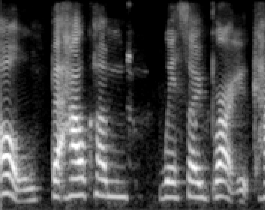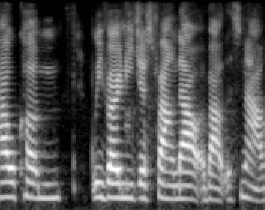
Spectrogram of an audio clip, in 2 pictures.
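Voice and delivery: normal talking voice

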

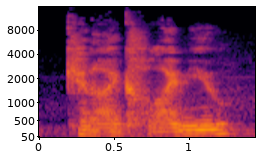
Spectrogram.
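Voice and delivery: slow, hushed half-whisper, close in. Retelling how a stranger hugged them at the door: imitating a half-whisper. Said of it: "whispers in my ear".

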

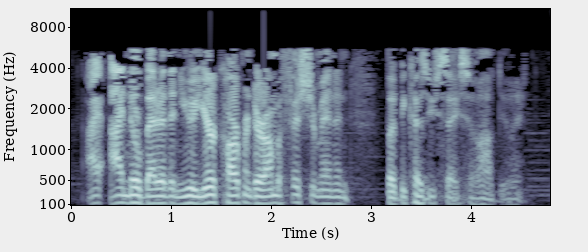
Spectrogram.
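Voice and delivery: normal talking voice

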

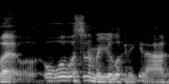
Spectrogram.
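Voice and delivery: rushed, hurried, unsure, unrelaxed delivery. Showing how a tense, unconfident offer sounds: hurried, less relaxed tone. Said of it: "if I'm sitting here talking like this".

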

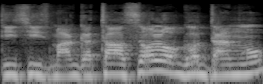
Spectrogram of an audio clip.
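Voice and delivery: terrible, botched, put-on Creole accent. Riffing on an imagined guitarist on horseback, in a terrible Creole accent. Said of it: "Terrible Creole accent".

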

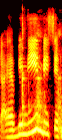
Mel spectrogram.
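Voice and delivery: put-on British accent with fake French layered over. Quoting a character's proud moment of realizing: fake French-British accent. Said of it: "I apologize for my fake French on top of fake British accent".

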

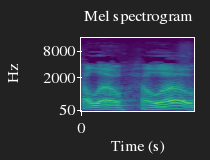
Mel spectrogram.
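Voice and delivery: muffled speech through covered mouth. Greeting listeners at the start of an episode: muffled, mouth covered. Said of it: "I was covering my mouth".

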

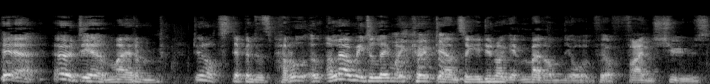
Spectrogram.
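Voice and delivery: high, loud, swooping, polite, courtly badger voice. Acting out a made-up show's hero: honorable badger character voice. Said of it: "Oh, what an honorable badger".

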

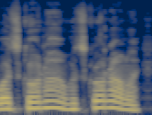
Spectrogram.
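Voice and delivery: very high, frantic, panicked voice. Retelling how Mom reacted to a gaming prank, imitating mom freaking out. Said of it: "she's just freaking out".

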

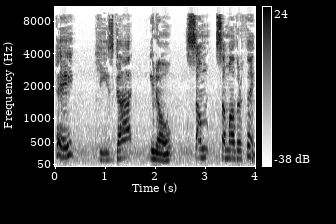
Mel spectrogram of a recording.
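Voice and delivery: ordinary delivery

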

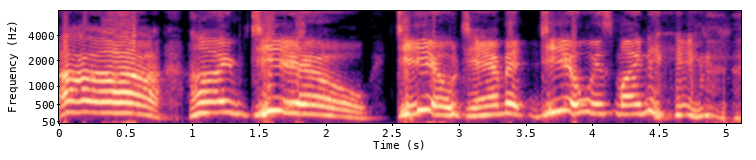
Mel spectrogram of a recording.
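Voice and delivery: put-on very slow, high, drawn-out theatrical death scream. Acting out Dio's final lines, imitating Dio screaming. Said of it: "ending lines for Dio is just him screaming".

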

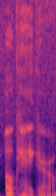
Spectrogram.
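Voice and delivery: patronizing, passive-aggressive put-down, voice kept down. Showing how they read someone without raising the voice: put-on condescending tone. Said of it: "It's very condescending".

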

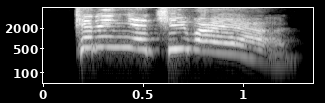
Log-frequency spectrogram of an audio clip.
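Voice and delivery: very high, loud shouting in Chinese. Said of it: "it's so loud".

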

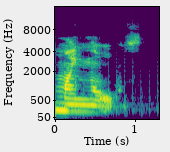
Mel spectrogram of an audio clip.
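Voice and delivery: nasally voice, through the nose. Acting out a routine with her when upset, the speaker answers in a nasally voice. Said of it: "Just like this nasally".

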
